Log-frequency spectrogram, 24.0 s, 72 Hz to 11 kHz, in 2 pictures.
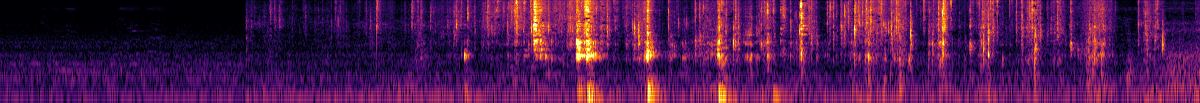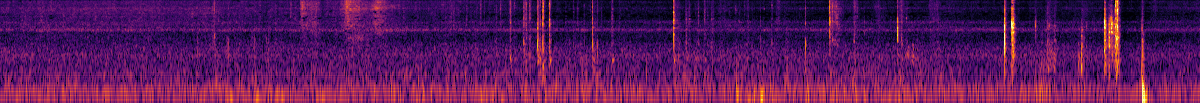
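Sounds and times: plastic pouch crinkling: 2.5s - 11.7s
faint steady hiss: 2.5s - 24.0s.

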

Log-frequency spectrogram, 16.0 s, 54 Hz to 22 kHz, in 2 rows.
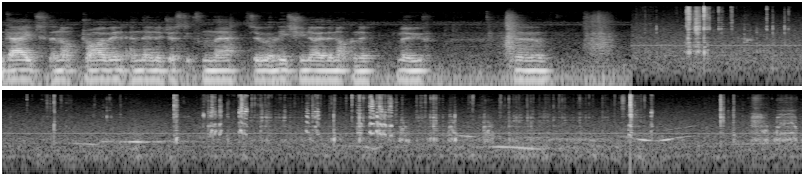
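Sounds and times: faint high whine: 0.0s - 16.0s
hard parts clicking and rattling: 6.4s - 16.0s.

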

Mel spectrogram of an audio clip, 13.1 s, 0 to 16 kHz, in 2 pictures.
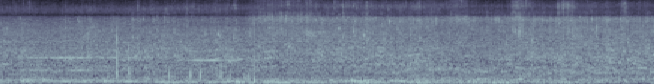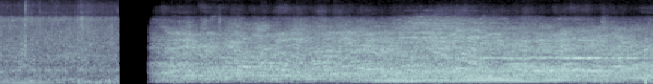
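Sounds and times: water feature rushing: 0.0s - 7.8s
faint crowd voices: 0.0s - 13.0s.

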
